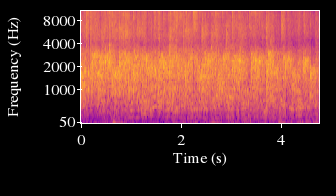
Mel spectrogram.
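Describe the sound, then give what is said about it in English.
A stand-up comedy audience claps steadily and loudly for the whole stretch as comic J.R. Havlan is introduced, a dense, sustained wash of applause with no pauses and no voices standing out. “Clap the whole time.”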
